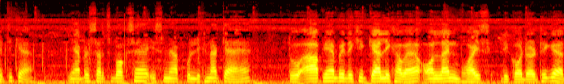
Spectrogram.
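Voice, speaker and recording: Higher-voiced man narrating a phone tutorial, noisy recording. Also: a little mellow. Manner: repetitive, instructional phrasing with check-in tags. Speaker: tech tutorial host.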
